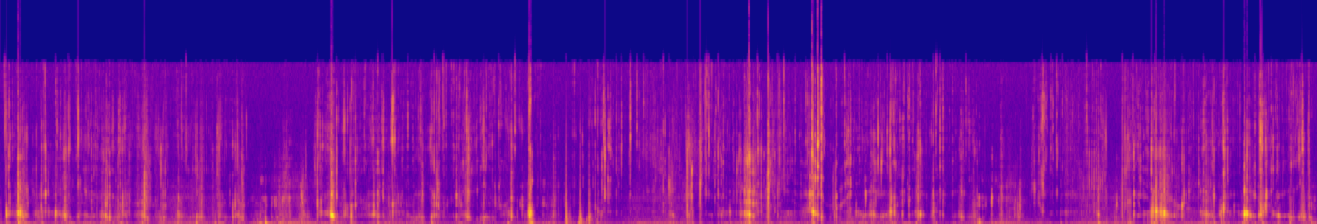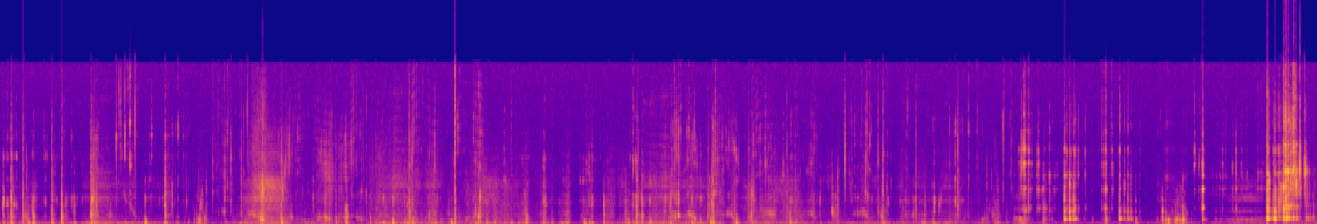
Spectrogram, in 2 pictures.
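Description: Close-miked biting and chewing of a cream-filled macaron with a sprinkle-topped shell: irregular crunches and many small crackles with wet mouth sounds.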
